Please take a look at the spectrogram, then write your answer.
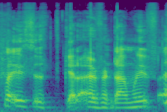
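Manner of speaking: high, resigned plea; mock pleading. Comic bracing for a fight with the brothers, high mock plea. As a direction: beg them to just get it over with.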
